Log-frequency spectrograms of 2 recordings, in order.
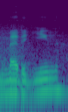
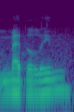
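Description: First: The double L is said as a Y sound. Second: The double L is said as an English L. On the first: The speaker calls it right. "you say Medellin" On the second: The speaker calls it wrong. "Not Medellin"

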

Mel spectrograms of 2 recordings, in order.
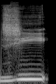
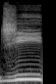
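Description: No difference in how they are said.

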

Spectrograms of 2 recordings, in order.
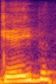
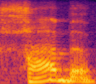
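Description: First: The name starts with a plain hard g. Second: The name starts with a throaty guttural sound. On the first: This is a simplified everyday pronunciation. "Mais bon, on va dire Gabe" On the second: This is the original Dutch pronunciation. "normalement, ça se prononce Rab parce que c'est hollandais"

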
